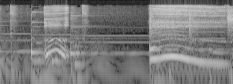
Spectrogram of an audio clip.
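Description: Gentle cartoon background music with tinkling, chime-like notes, and a small childlike character voice making a few short rising-and-falling vocal sounds, the loudest near the end.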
